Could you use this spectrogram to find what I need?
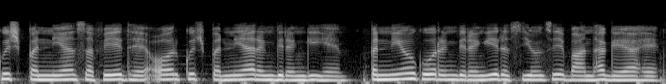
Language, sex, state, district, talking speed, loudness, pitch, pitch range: Hindi, female, Bihar, Vaishali, 160 wpm, -13 LUFS, 215 Hz, 205-225 Hz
